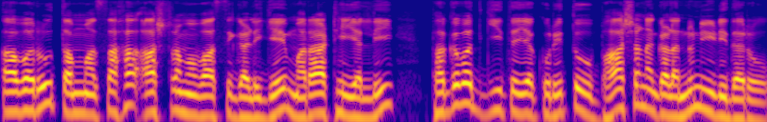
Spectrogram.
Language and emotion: Kannada, neutral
